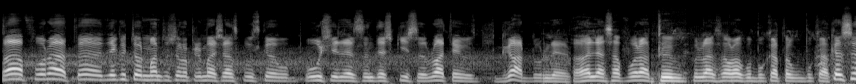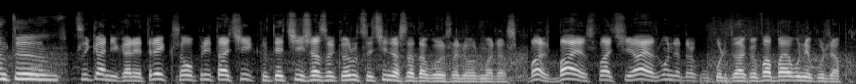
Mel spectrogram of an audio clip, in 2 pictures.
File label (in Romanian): Voxuri localnici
